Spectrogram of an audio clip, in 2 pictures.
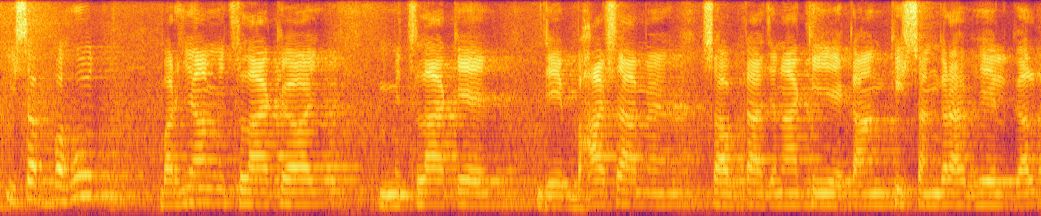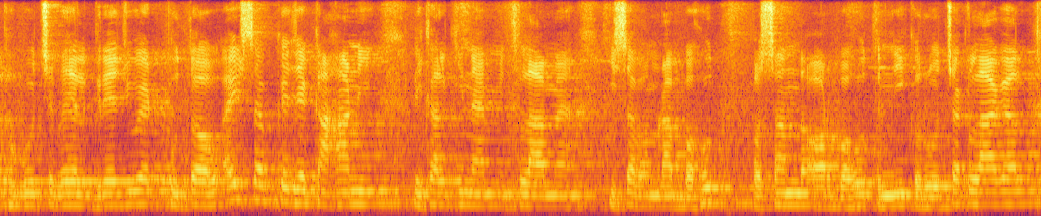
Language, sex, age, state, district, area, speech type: Maithili, male, 45-60, Bihar, Sitamarhi, urban, spontaneous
